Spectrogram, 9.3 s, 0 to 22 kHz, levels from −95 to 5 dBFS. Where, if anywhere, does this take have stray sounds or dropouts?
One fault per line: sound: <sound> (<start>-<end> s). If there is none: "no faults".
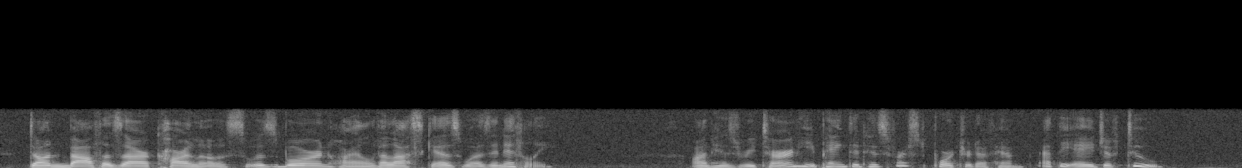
no faults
